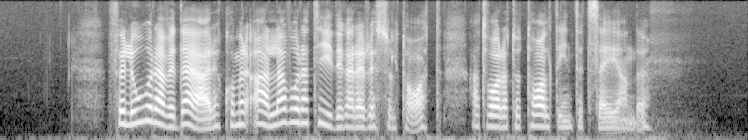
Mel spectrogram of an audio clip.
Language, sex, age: Swedish, female, 42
